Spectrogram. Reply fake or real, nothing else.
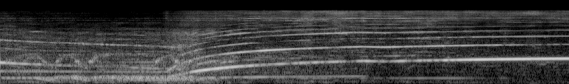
fake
